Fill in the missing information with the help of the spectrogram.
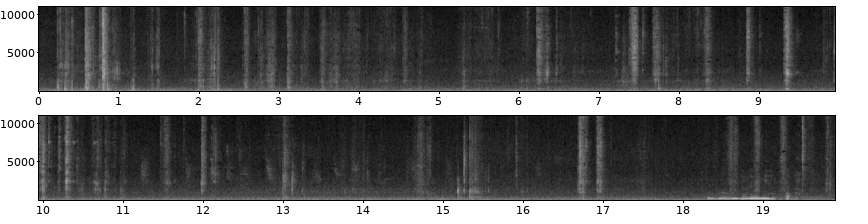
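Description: Garden shears snipping plant stems in irregular, sharp clicks while a vegetable bed is weeded and trimmed. A short low hum from a person's voice near the end.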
